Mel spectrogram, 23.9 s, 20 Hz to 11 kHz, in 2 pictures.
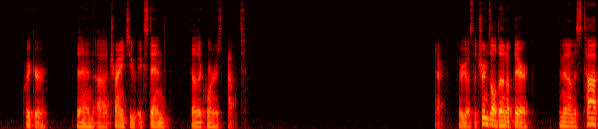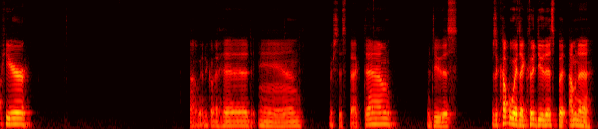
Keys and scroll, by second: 0.8 1, 0.9 Return, 6.9-7.9 typing, 9.8 space, 14.6 e, 17.0 typing, 21.7 f.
